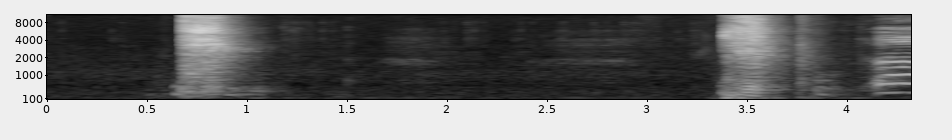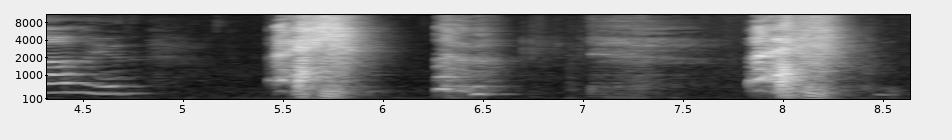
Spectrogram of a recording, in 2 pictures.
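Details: Four sharp, explosive sneezes from an adult who mentions hay fever and a dog allergy, with a brief voiced sound between them.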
